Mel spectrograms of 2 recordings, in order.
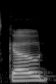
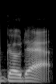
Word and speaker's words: Gadot: But Kevin and I are debating on if it's Godot or Godat. I thought it was Godot, and then I saw something on Jimmy Kimmel about pronunciation. She said Godot, that there's a T in it.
